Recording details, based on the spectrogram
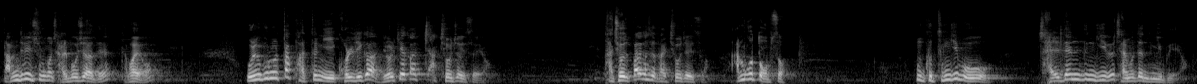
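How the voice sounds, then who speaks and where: A man teaching real estate law speaks fast in a high, mellow voice with big pitch swings, pausing often. His style is chatty, full of questions for the class and acted-out quotes.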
